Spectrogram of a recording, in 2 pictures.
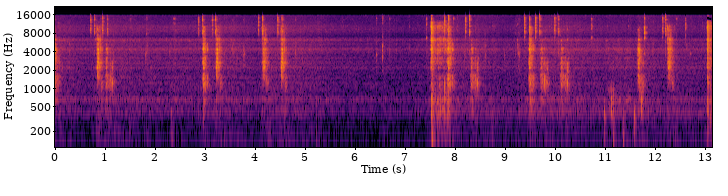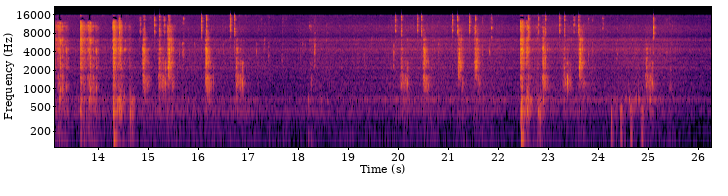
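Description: Blocks of dirt crunch as they are dug out, in quick bursts.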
